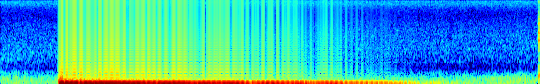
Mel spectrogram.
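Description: A sudden, loud, deep boom with a sharp click at its start, rumbling very low and fading away over about five seconds.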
